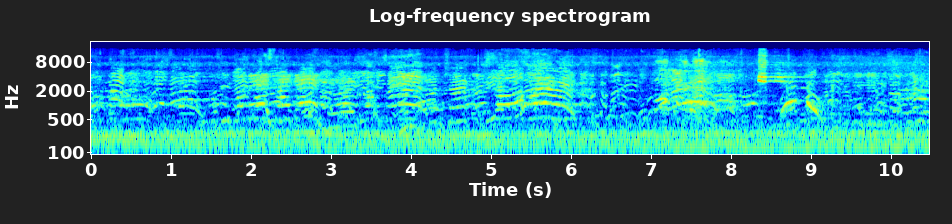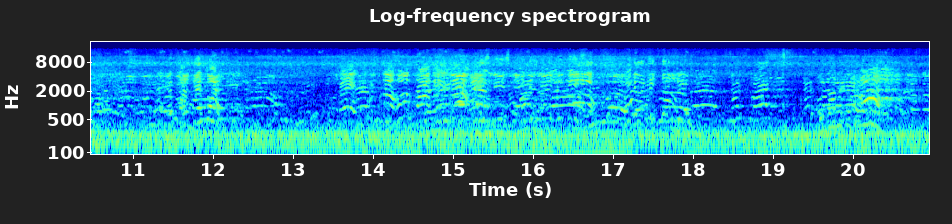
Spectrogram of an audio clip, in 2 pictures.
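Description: Young women shout and call out to each other across an open outdoor field.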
